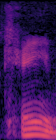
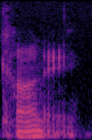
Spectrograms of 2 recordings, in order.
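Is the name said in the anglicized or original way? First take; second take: anglicized; original. First: The name is said in an anglicized way. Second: The name is said in its original way. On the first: This is how other people say the name. The speaker calls it wrong. "everyone says Kane" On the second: This is how the family says the name. The speaker calls it right. "but my last name is Kane"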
